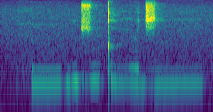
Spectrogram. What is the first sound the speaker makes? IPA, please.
h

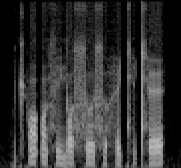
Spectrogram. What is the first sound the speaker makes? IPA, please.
t͡ʃʼ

